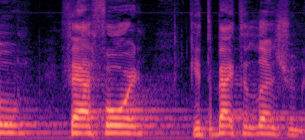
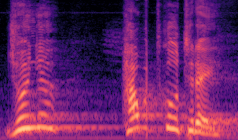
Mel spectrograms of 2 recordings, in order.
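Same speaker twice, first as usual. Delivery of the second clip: higher-pitched imitation of a mother; lightly voiced mom questioning; mom's voice; 7 semitones higher than usual. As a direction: play a mom checking on her kid. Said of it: "She said".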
